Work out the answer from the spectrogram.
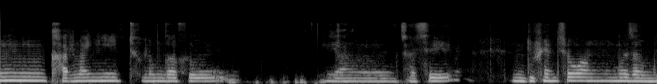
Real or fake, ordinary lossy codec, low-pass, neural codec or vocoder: fake; none; 7.2 kHz; codec, 16 kHz, 2 kbps, FreqCodec, smaller model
